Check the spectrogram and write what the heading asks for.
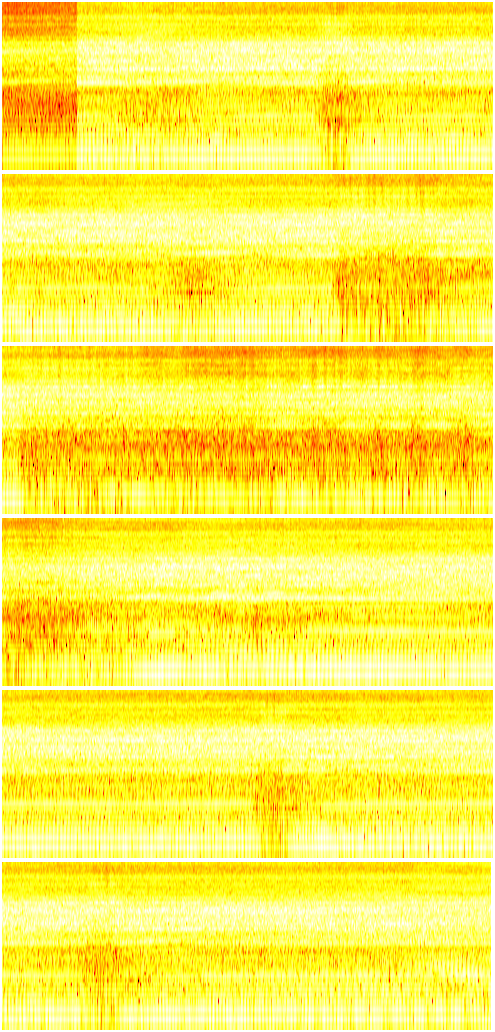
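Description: Old snowmobile engine running under way, heard from on board, its pitch rising and falling repeatedly with the throttle over a steady hiss.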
